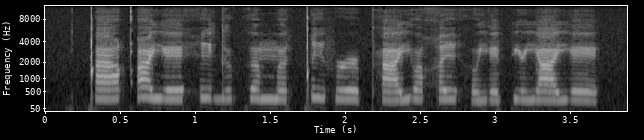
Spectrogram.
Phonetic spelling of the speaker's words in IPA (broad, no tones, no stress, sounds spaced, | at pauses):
ǃ a qʼ ɛ j e h i d ɯ k ə m ə ǃ i f ɹ ə˞ pʰ a j ʊ χ i h ʊ j e pʲ ə˞ j a j e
